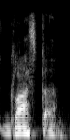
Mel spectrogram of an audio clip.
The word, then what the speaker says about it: Gloucester: this theater Cape Anne cinema and stage in Gloucester Massachusetts except that you know if I'm when I'm there I need to soften my arm or its Gloucester we're from Ireland so I just Massacre English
